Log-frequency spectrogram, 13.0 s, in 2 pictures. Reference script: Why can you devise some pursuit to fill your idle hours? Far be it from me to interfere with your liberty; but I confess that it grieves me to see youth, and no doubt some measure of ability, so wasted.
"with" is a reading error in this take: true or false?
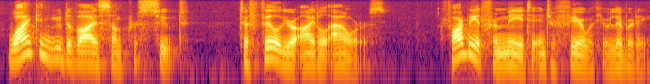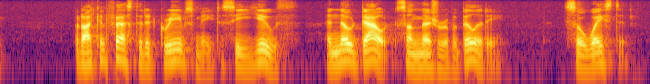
false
